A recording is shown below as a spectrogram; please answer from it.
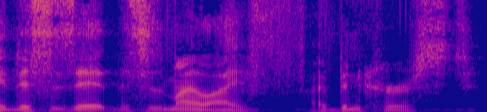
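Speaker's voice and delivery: low, softening self-pity, lightly acted; a touch of woe-is-me resignation; sulking. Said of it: "sulk in it".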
